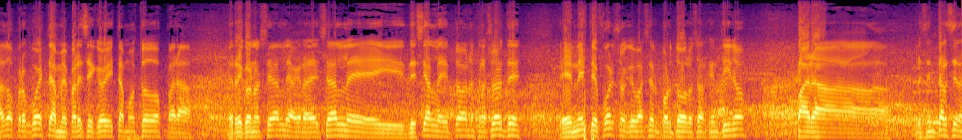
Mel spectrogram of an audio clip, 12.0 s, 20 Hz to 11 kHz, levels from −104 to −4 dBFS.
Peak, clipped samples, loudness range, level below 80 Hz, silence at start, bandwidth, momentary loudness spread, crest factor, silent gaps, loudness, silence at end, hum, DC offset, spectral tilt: 0 dBFS; 1%; 1 LU; -36 dBFS; 0 s; 11 kHz; 6 LU; 10 dB; none; -11 LUFS; 0 s; none; under 0.1%; -6.5 dB/octave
